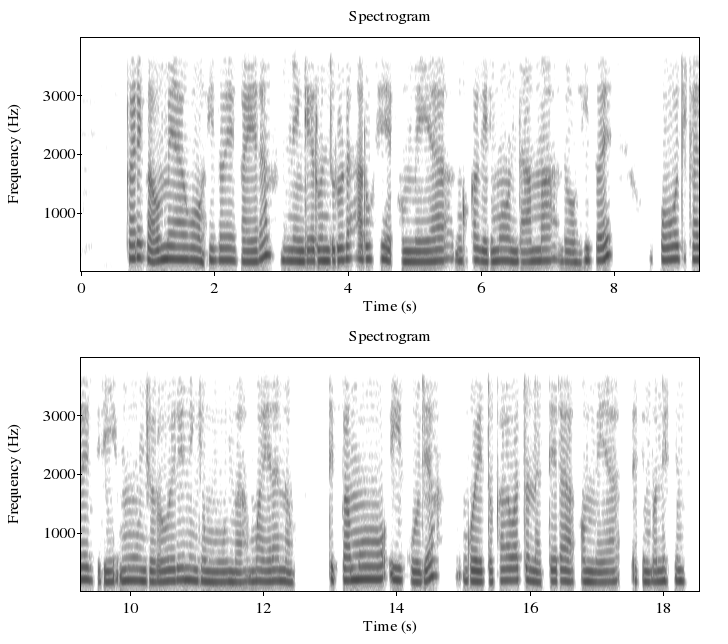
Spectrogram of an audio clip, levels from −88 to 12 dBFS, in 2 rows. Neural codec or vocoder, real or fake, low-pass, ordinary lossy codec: none; real; 3.6 kHz; Opus, 64 kbps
